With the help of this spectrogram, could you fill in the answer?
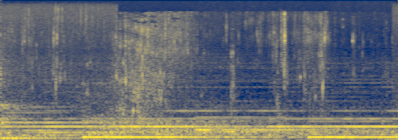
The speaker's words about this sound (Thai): ในขณะที่พายเรือกลับบ้าน เวลาประมาณเกือบหกโมงเย็นแล้ว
